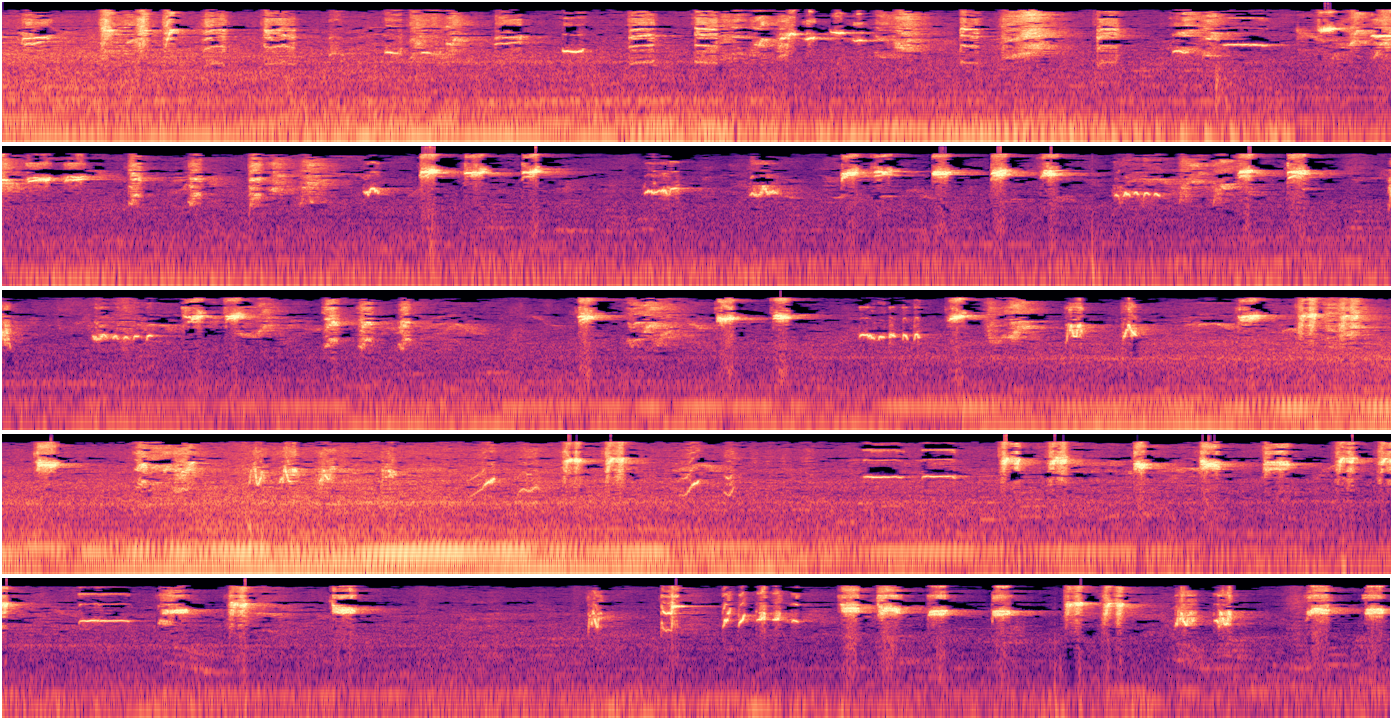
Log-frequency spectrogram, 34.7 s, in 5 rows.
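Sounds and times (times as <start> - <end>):
Sunbird song of high chirps: 0.0 - 34.7.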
